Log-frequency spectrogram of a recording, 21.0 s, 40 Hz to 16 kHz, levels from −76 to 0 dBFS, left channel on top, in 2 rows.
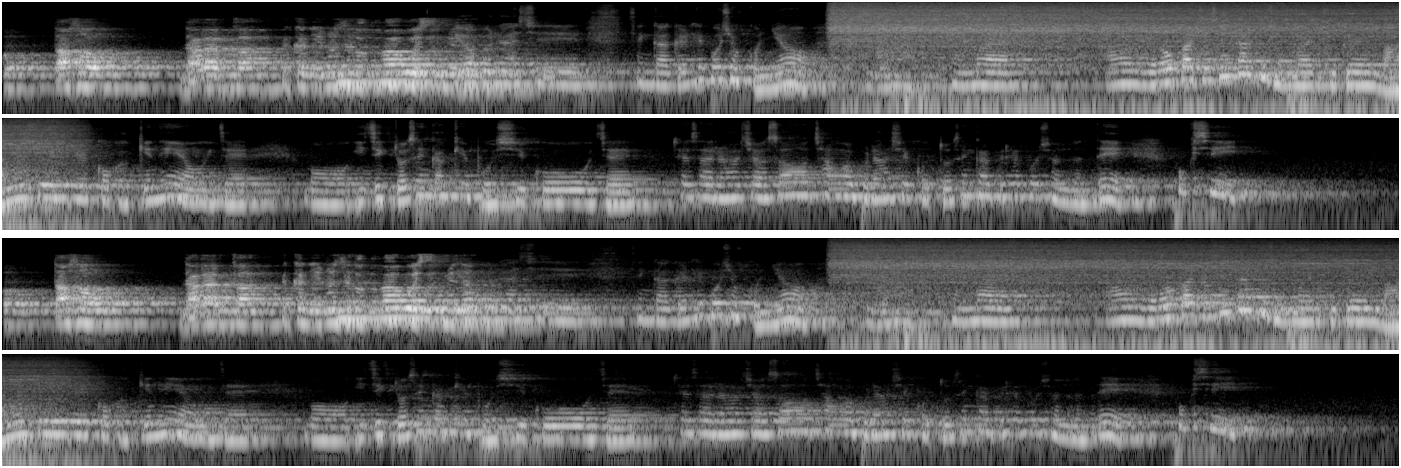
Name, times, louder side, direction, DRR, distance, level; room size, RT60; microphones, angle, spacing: voice 1, 0.4-0.8 1.3-1.9 2.2-3.6 6.5-6.7, equal, 40° right, 1 dB, 2.2 m, -18 dB
voice 2, 2.5-7.6 8.3-12.3 12.7-15.2 15.5-19.7, left 1 dB, 45° left, 4 dB, 1.3 m, -24 dB
Hiss, 6.2-11.1, left 4 dB, 25° left, 2.9 m, -29 dB
24.5 x 19.0 x 3.1 m, 2.4 s
head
